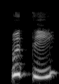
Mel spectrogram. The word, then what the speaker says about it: petit: I'm not pronouncing the last consonants here, the dipsticks rule. If you've attended previous sessions that I've had, I've mentioned dipsticks rule for people attending for the first time. Dipsticks rule means whenever you find these alphabets or letters at the end of the word, you do not pronounce them.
